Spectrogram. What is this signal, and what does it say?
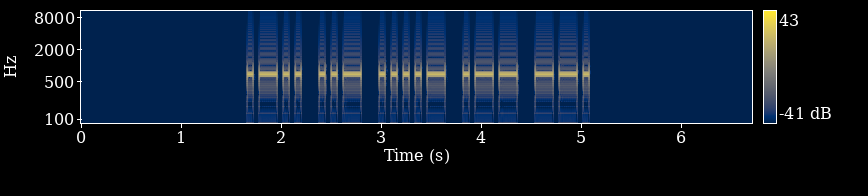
Morse code, heard as a keyed tone, about 20 wpm, 700 Hz. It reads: LU4WG
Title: DXCC-100 Call Signs - 5 Characters - Repeated 3x - 20wpm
